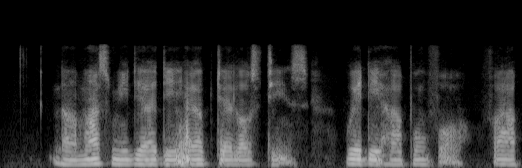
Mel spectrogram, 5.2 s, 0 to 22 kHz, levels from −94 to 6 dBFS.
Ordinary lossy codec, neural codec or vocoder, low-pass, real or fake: none; codec, 16 kHz, 4 kbps, FreqCodec, smaller model; 7.2 kHz; fake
